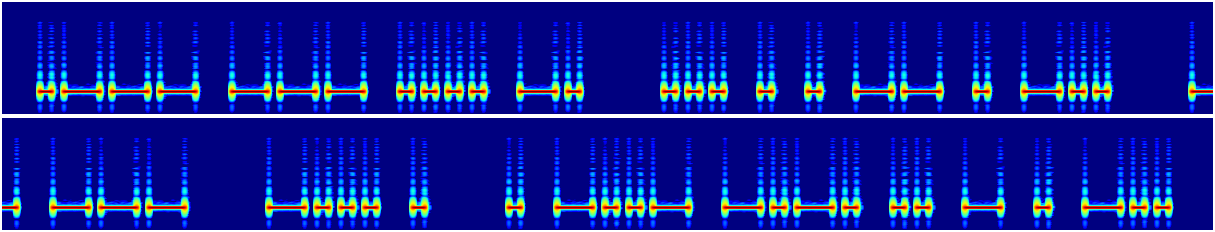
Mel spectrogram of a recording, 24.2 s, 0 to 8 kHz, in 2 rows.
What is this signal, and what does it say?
Morse code, heard as a keyed tone, about 10 wpm, 610 Hz. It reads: JOHN SEEMED TO BE EXCITED
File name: 2011-07-mp3 / n46 JOHN K3TN 10wpm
